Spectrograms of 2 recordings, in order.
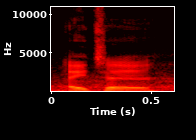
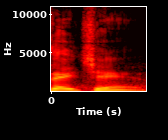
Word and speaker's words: Achane: Here with De'Von Achane, rookie sensation of the Miami Dolphins. Is it Achane or Achane? Achane. Achane, because I've heard so many different pronunciations of Achane. Yeah. So it's Achane?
